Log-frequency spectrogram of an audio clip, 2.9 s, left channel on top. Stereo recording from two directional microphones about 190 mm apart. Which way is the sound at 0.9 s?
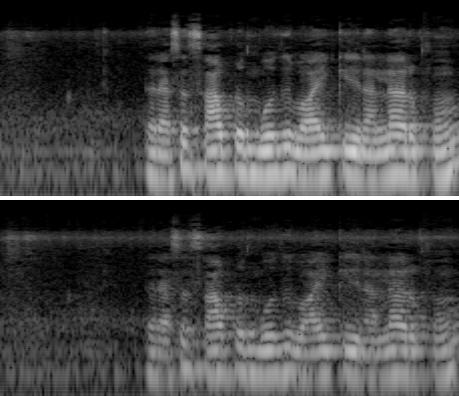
45° left (ahead or behind).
